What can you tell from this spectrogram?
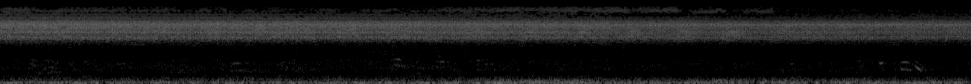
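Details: Steady cicada drone in the Yongsan Family Park bamboo forest in summer, a thick high buzzing wall of sound with a slight flutter in its top layer, over low park background rumble.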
